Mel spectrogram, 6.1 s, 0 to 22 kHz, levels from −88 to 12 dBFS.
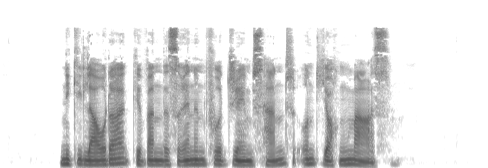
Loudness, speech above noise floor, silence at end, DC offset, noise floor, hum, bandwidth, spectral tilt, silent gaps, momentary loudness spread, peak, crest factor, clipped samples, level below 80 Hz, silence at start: -26 LUFS; 57 dB; 1.25 s; under 0.1%; -83 dBFS; none; 11.5 kHz; -4.5 dB/octave; none; 7 LU; -6 dBFS; 22 dB; under 0.1%; -46 dBFS; 0.75 s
